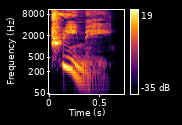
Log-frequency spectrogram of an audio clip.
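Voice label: "preemie", English, British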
